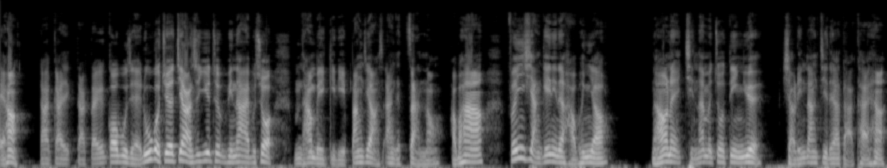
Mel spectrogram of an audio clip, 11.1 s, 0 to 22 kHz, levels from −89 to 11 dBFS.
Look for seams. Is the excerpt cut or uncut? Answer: uncut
